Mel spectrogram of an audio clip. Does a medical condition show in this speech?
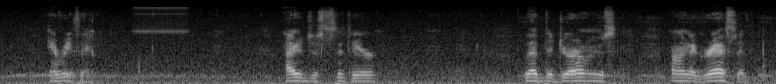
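Yes: spinal muscular atrophy type two.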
